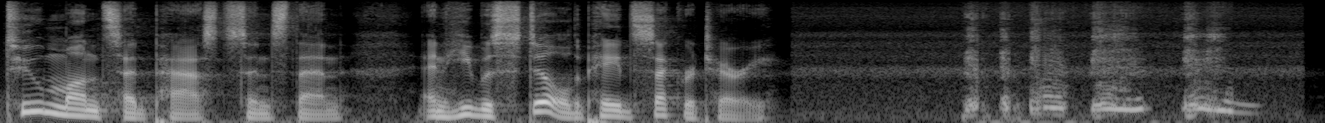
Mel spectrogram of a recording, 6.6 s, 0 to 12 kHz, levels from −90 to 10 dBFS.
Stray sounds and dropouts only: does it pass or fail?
fail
